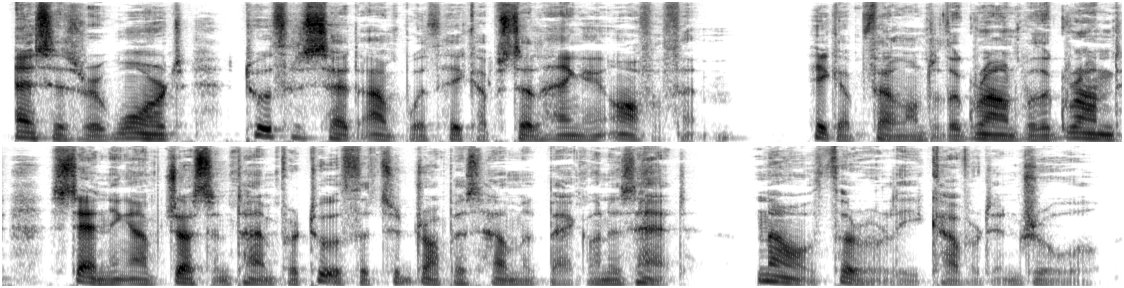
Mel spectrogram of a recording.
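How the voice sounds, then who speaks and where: A man reading scripted fiction aloud as an audiobook narrator, in a measured storytelling manner. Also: low-pitched, expressive, vocal fry, breathy edge.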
